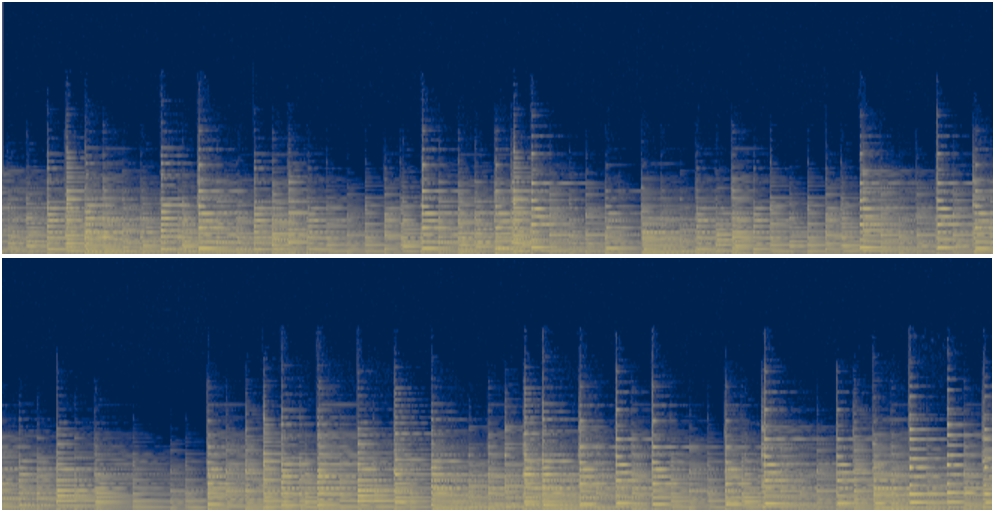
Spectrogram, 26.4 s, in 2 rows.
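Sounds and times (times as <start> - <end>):
piano waltz: 0.0 - 26.4.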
